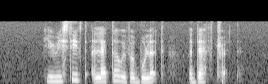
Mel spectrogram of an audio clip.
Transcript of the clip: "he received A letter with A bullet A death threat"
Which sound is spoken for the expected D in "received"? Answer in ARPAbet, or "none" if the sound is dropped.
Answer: D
